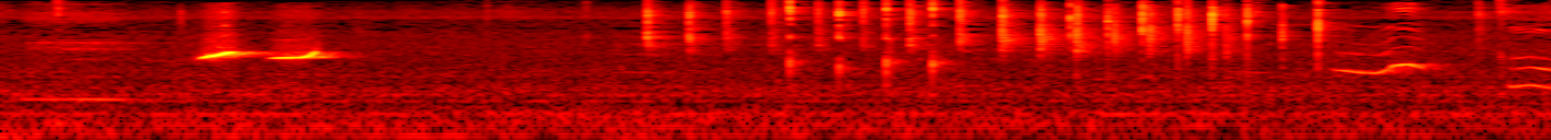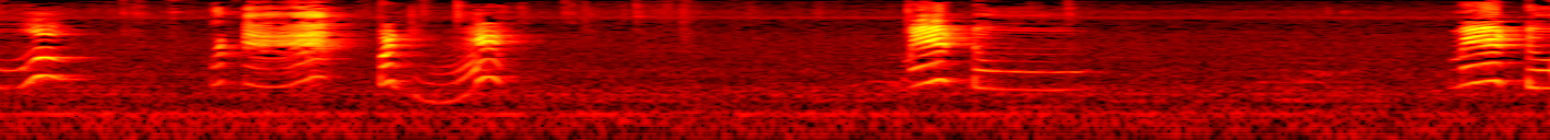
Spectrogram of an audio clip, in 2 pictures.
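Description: A parrot squawks and chirps close by in short, shrill calls.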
